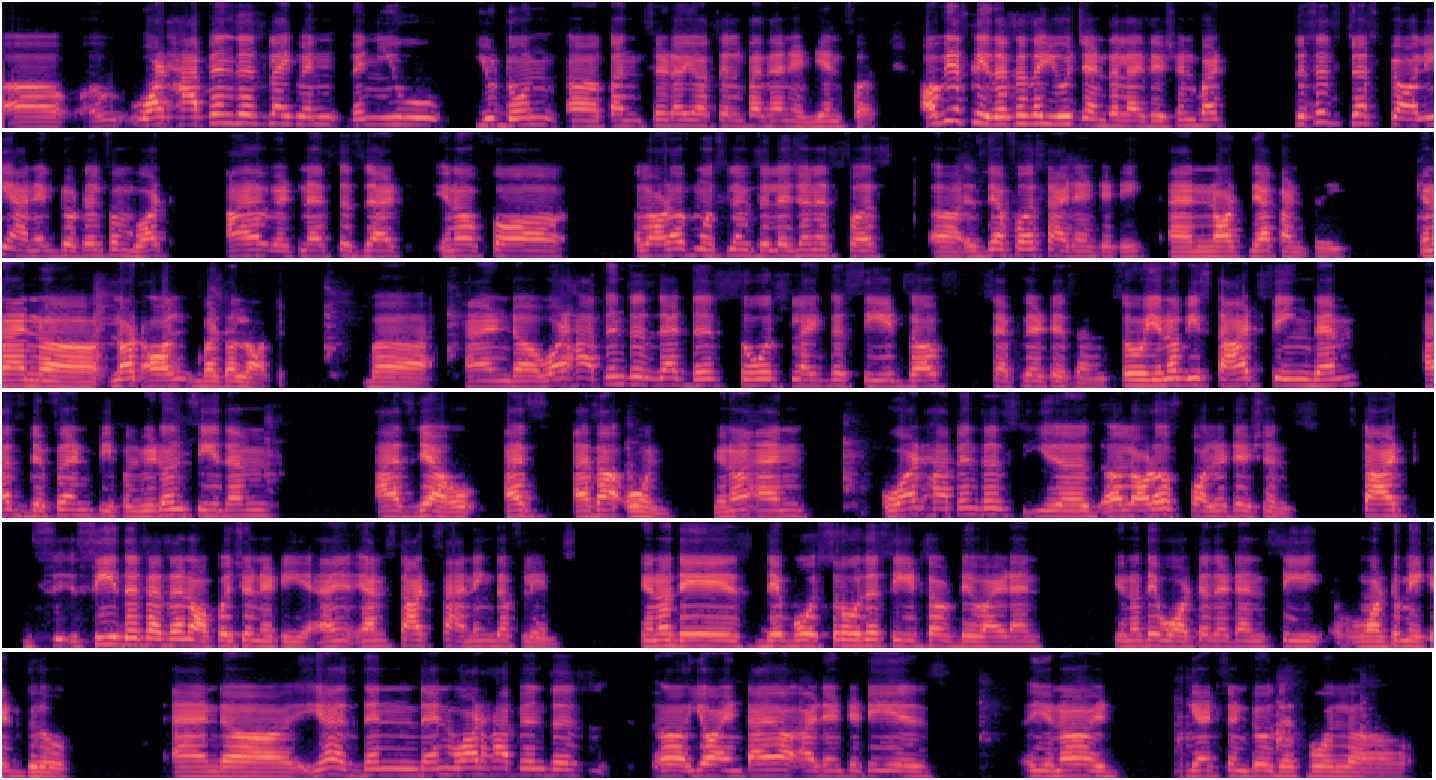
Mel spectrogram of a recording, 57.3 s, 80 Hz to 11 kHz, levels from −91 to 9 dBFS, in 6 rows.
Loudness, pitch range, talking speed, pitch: -21 LUFS, 140-170 Hz, 175 wpm, 150 Hz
